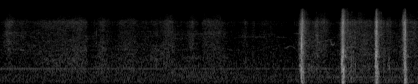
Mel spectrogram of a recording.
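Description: Faint outdoor background, then near the end four sharp knocks in quick succession: a gloved hand patting the dug plug of sod back down over the filled hole.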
